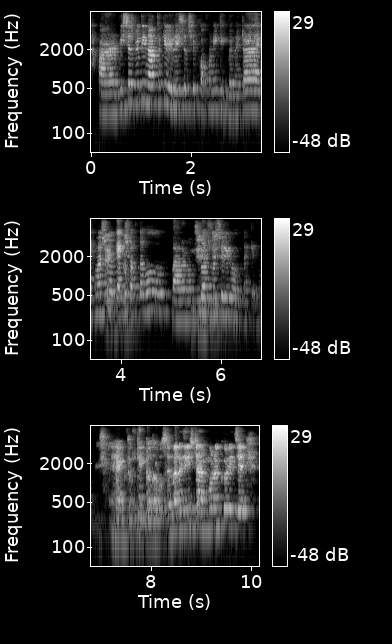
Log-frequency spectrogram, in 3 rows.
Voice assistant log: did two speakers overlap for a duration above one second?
No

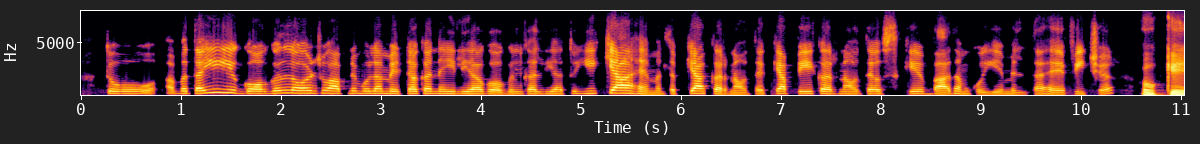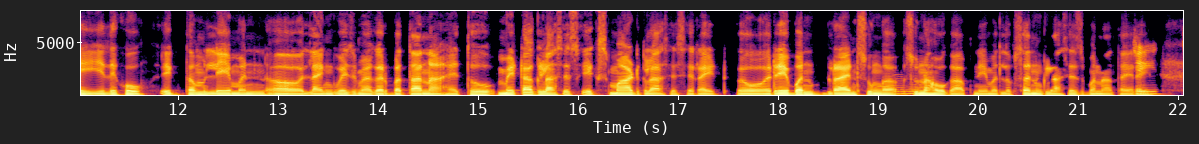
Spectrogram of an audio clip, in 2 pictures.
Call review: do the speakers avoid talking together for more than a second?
Yes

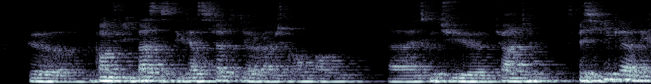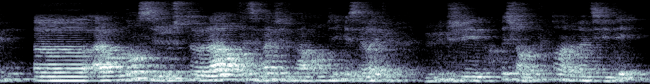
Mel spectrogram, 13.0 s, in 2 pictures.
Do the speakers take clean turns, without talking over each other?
Yes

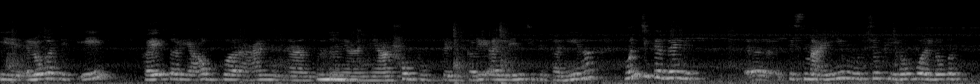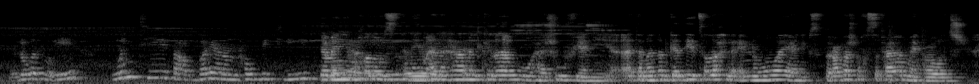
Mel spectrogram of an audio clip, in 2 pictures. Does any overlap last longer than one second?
Yes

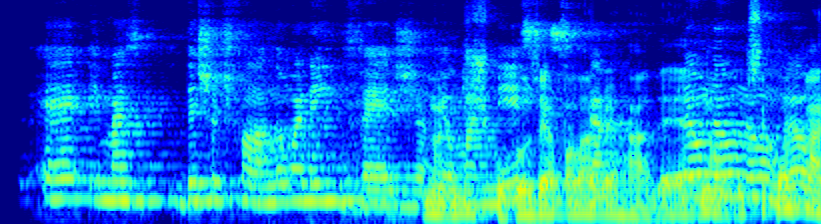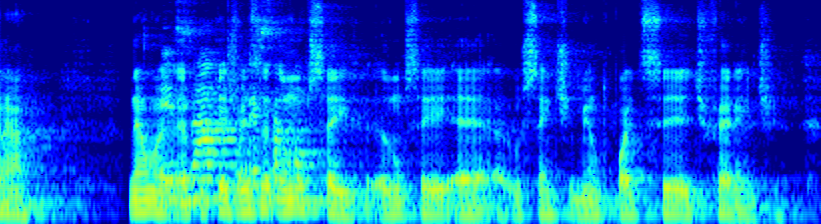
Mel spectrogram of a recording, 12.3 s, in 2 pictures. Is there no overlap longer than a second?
No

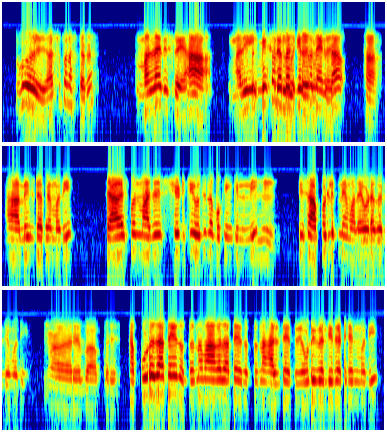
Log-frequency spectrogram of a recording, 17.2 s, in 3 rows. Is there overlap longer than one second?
Yes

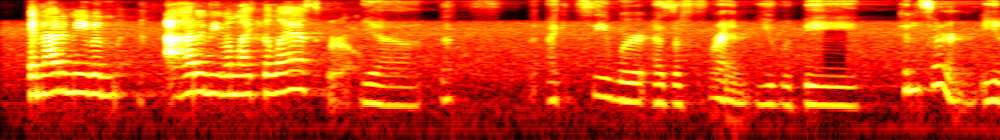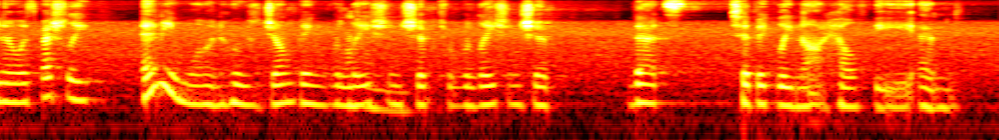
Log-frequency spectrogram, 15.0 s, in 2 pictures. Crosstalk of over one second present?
No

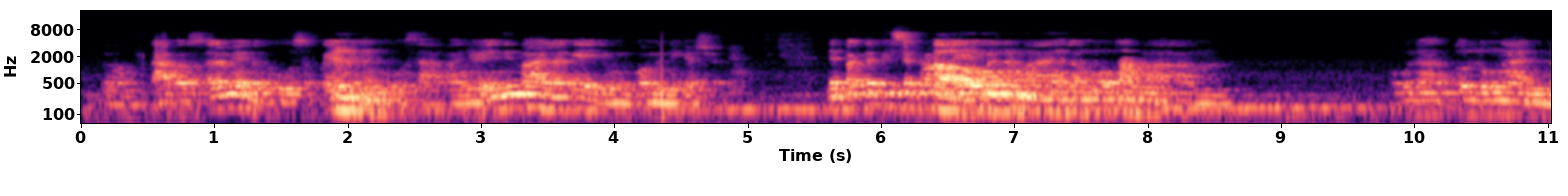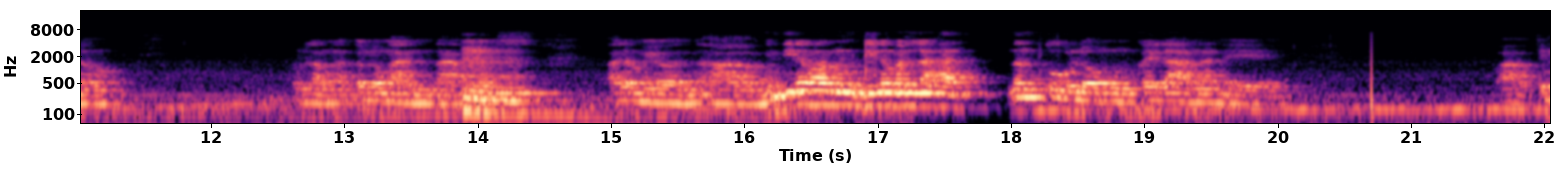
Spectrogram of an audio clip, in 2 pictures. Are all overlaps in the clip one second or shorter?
No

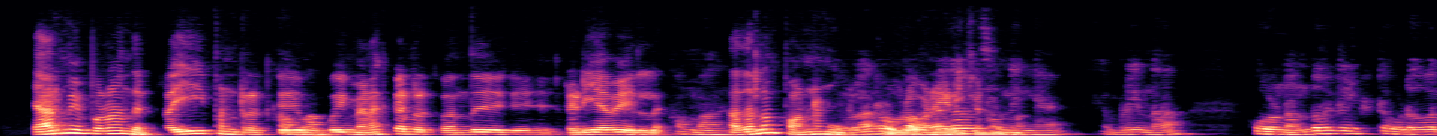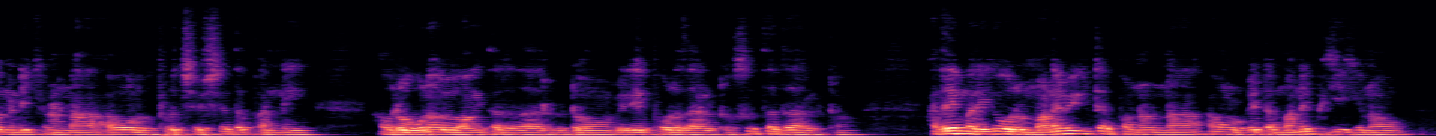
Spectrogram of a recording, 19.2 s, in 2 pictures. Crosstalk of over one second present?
Yes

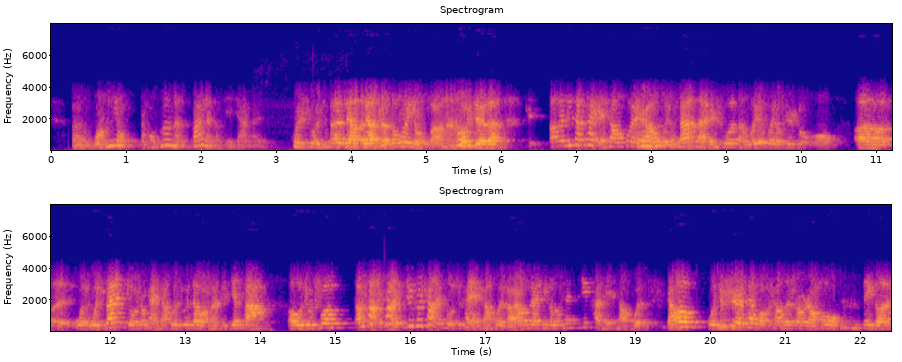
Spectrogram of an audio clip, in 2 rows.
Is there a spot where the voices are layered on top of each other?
Yes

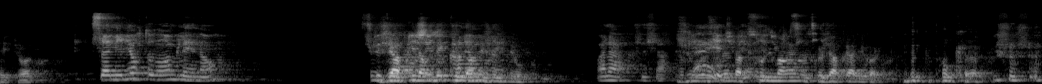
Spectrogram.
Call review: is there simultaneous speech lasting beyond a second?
Yes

